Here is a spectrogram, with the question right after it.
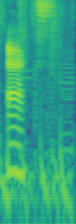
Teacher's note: In the non-standard pronunciation of ask as axe, the two consonants C and S gets switched. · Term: metathesis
